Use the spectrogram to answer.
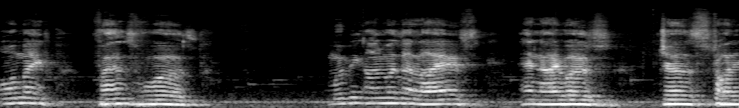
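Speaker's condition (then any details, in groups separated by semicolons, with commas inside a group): Cerebral palsy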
